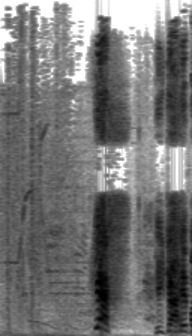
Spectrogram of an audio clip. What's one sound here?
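A punch sound effect lands with a loud hit in a video game.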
